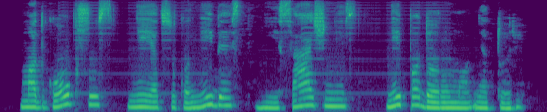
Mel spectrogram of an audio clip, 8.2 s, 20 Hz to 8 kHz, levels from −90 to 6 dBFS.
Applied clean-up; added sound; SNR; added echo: neural separator model SepFormer DNS4.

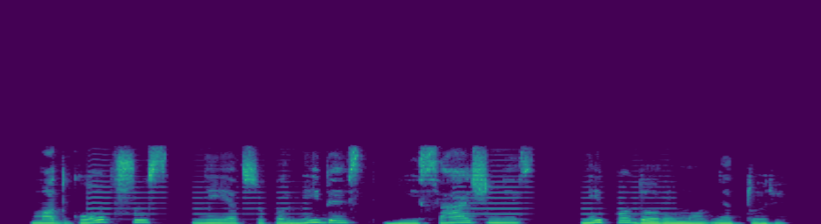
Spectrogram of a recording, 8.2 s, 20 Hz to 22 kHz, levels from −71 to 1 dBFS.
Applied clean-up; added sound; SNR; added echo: neural mask model RNNoise.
